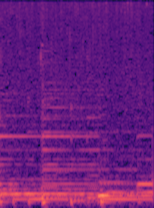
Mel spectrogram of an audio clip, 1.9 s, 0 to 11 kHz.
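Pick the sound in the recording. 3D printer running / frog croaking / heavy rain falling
heavy rain falling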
